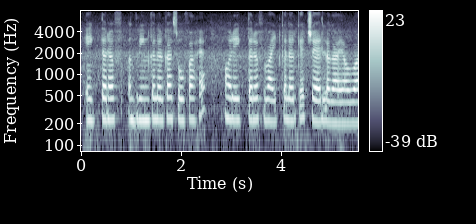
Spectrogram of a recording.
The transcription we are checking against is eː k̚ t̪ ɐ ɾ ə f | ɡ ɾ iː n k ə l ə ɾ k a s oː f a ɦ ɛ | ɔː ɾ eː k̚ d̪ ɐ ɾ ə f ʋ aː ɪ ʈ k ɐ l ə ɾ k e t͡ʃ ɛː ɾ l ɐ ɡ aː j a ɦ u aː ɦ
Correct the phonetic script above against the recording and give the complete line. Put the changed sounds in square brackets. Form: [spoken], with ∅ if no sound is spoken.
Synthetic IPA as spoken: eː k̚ t̪ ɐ ɾ ə f | ɡ ɾ iː n k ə l ə ɾ k a s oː f a ɦ ɛ | ɔː ɾ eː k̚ [t̪] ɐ ɾ ə f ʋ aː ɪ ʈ k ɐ l ə ɾ k e t͡ʃ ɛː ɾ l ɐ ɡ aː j a ɦ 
